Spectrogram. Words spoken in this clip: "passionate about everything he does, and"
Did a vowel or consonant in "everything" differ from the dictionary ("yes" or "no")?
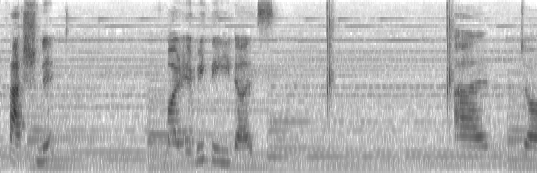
yes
